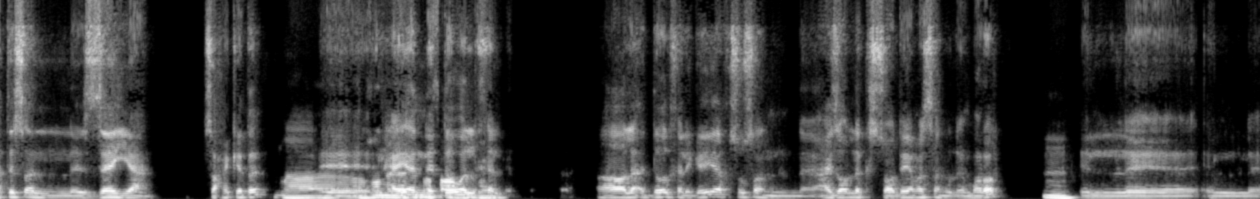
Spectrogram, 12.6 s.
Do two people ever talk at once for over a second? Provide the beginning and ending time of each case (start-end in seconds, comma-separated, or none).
3.2-5.1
